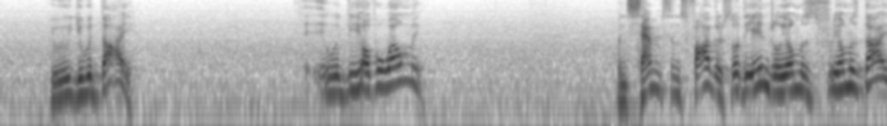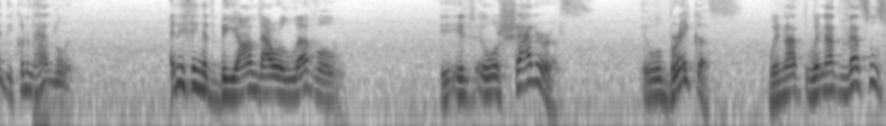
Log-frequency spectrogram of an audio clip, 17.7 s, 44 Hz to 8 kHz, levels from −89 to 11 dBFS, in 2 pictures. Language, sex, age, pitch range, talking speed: English, male, 60-79, 115-180 Hz, 140 wpm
